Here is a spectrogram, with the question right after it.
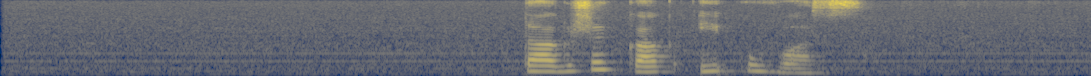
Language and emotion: Russian, neutral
